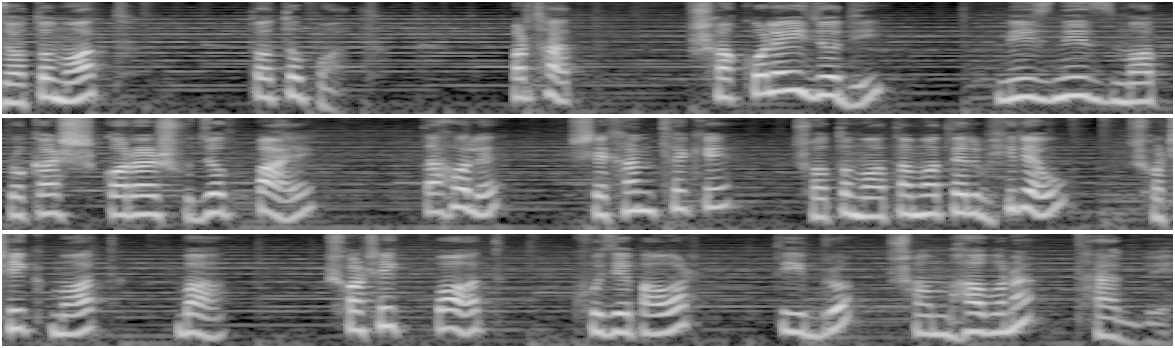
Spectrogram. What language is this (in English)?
Bangla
